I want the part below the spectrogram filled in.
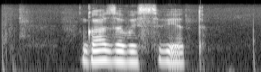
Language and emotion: Russian, neutral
